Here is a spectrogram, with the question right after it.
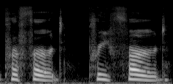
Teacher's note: Here the accent is on fur, so we're going to double the R's.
